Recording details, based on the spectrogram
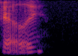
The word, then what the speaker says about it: Shelie: My name is Shirley. – Shirley? I think you called earlier. How you spell that? – Yes, ma'am. S-H-E-L-I-E. – S-H-E-L-I-E? – Yes, ma'am.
